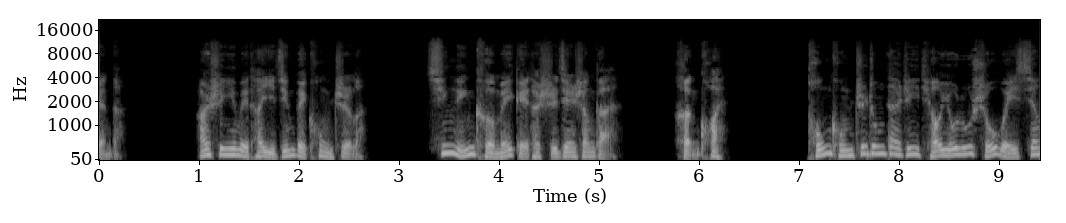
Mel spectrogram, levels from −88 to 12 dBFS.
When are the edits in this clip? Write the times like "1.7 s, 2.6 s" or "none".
none

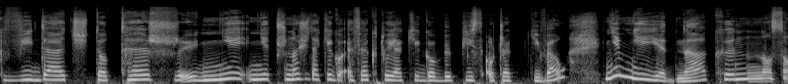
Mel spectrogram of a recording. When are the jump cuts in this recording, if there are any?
none

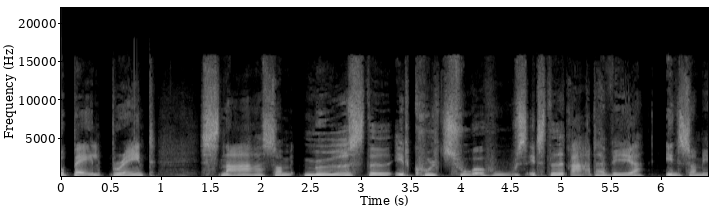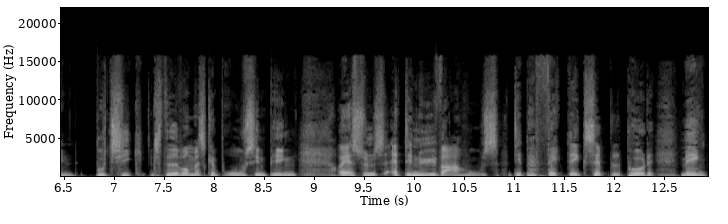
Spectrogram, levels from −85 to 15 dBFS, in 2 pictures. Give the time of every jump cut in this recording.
2.3 s, 5.1 s, 10.9 s

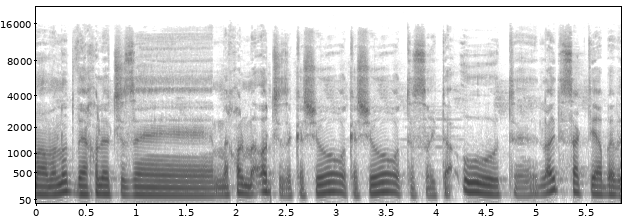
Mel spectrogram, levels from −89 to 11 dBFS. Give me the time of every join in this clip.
2.3 s, 3.1 s

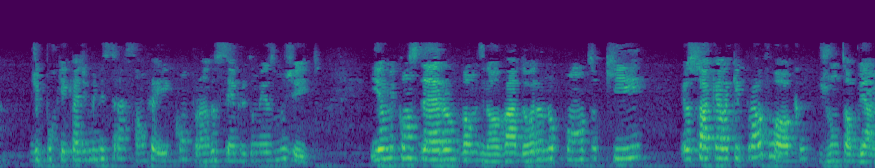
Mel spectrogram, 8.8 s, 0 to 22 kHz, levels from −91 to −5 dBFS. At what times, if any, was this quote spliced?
1.5 s, 4.8 s

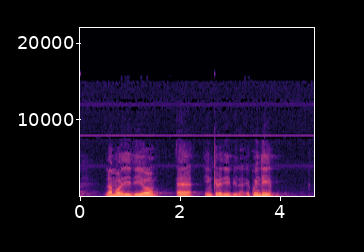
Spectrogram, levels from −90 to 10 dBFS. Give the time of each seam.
none

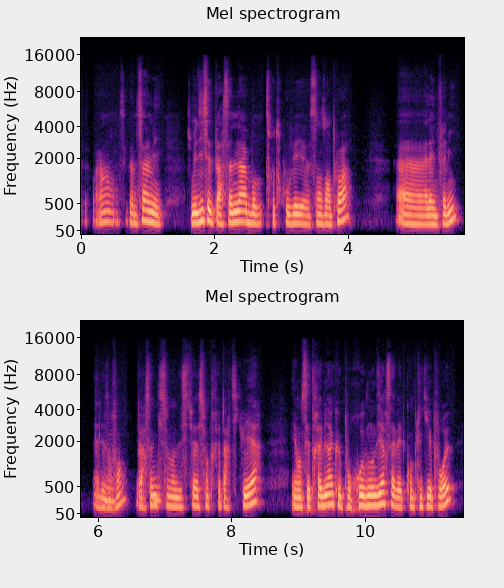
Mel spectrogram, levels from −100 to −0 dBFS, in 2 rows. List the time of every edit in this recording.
2.8 s, 6.6 s

